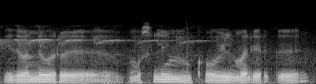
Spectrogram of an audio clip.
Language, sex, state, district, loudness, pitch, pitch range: Tamil, male, Tamil Nadu, Namakkal, -15 LUFS, 95 Hz, 85-105 Hz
